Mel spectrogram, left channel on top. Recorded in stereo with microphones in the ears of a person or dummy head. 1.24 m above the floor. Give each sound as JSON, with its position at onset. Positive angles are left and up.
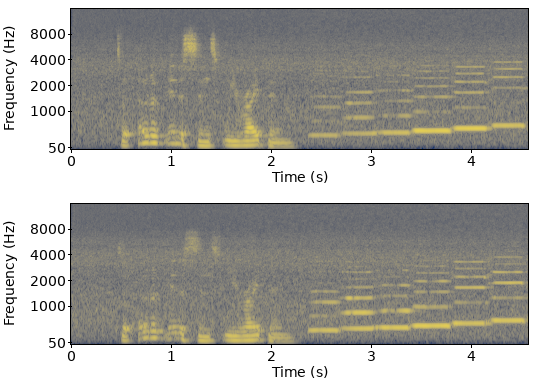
{"t": 0.5, "sound": "a man speaking", "side_deg": 70, "distance_m": 1.7}
{"t": 2.4, "sound": "a flute", "side_deg": -55, "distance_m": 3.5}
